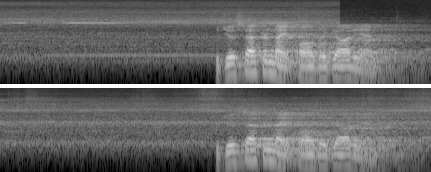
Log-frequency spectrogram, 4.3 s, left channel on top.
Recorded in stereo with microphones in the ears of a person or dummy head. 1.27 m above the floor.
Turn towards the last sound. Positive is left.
turn(degrees=45)  # may be behind; listen again after turning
